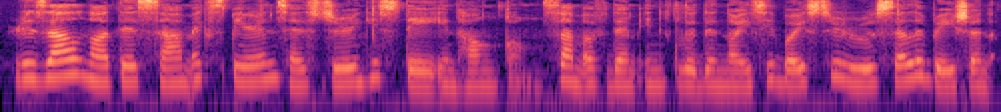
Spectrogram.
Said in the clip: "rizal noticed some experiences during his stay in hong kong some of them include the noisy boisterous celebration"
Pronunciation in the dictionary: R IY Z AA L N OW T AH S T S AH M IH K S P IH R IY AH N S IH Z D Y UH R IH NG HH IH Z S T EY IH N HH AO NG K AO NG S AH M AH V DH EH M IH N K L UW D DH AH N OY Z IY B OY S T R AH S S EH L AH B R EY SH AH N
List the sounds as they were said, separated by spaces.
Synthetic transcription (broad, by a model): R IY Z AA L N OW T AH S T S AH M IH K S P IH R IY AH N S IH S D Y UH R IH NG HH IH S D EY IH N HH AO NG K AO NG S AH M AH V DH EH M IH N K L UW D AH N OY S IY B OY S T R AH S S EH L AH B R EY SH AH N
